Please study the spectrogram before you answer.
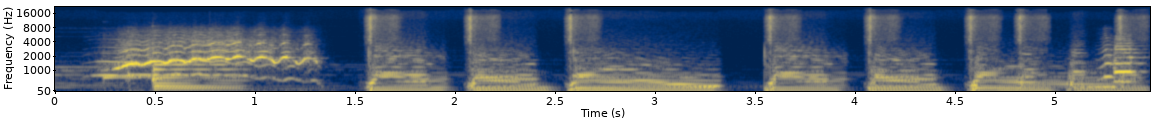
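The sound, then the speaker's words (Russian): A horse whinnies with a loud, wavering, high neigh at the start. A series of short, loud, rhythmic bursts follows. “Я люблю свою лошадку, причешу ей шерстку гладко, гребешком приглажу хвостик и верхом поеду в гости.”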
